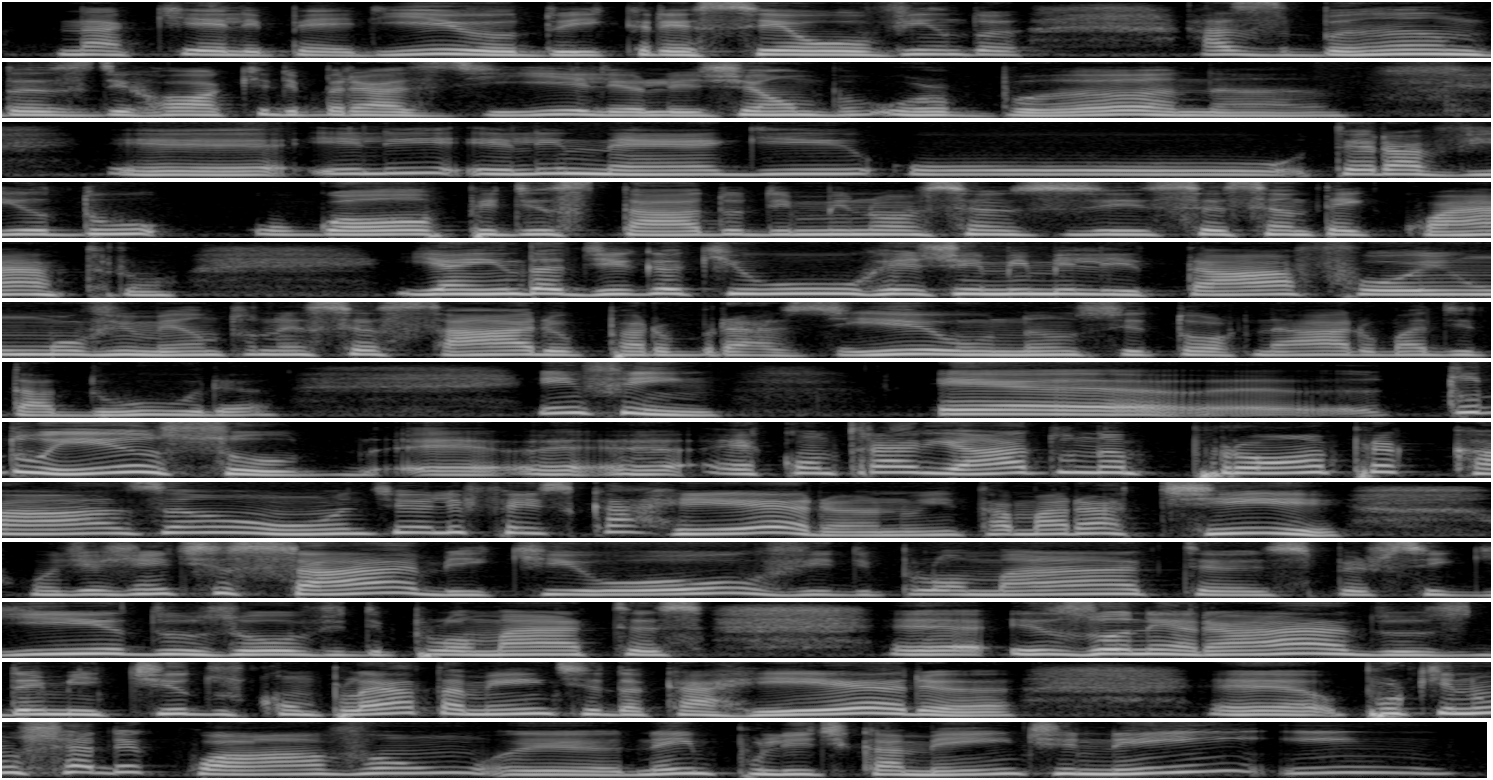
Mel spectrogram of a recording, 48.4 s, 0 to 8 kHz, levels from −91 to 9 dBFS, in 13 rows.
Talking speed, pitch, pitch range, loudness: 110 wpm, 210 Hz, 190-235 Hz, -25 LUFS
